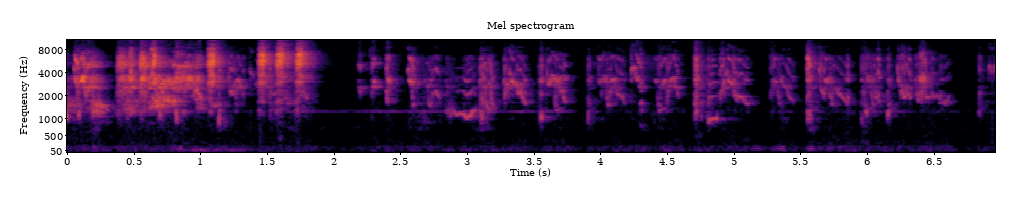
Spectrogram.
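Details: Budgerigars making happy sounds: bright, scratchy chirps and squawks, dense at first, then shorter bursts spaced irregularly, with a faint steady tone underneath.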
